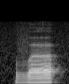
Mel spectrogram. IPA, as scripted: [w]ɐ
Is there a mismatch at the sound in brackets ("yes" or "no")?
yes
